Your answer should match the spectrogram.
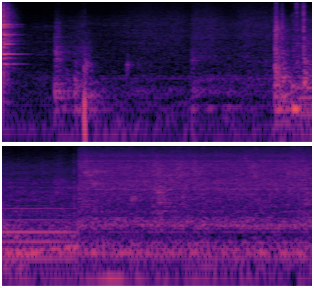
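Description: The metal inner pot of a multicooker clinks against a ceramic bowl with a short ring, followed by a few light knocks, as the last of the borscht is poured out. From about three seconds in there is a steady hiss.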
